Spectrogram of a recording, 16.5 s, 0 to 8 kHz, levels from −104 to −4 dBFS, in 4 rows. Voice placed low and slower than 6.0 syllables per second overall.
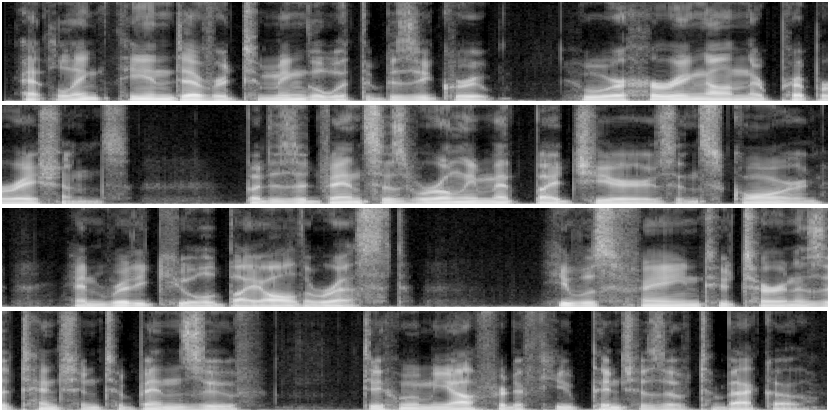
Yes: very low, 90 Hz; 5.4 syllables/s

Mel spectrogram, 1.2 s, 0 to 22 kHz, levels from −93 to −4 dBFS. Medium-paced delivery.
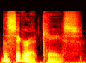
Yes: average, 155 wpm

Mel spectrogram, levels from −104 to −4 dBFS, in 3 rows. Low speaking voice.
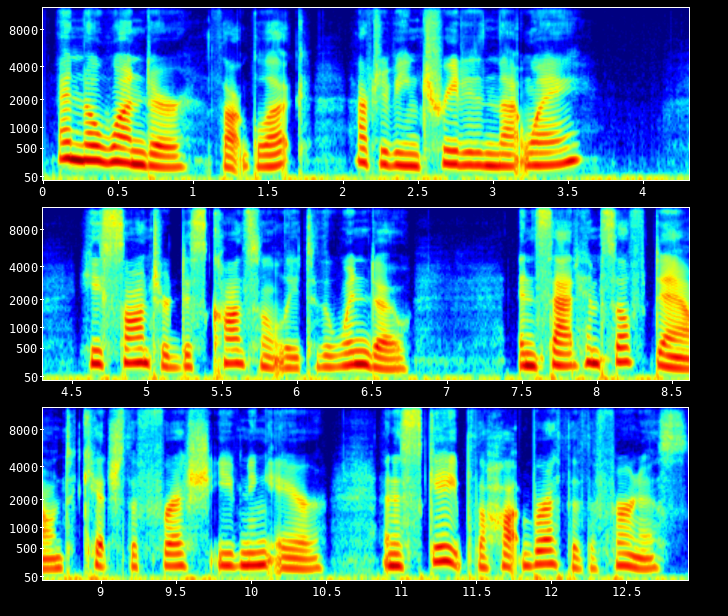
No: high, 205 Hz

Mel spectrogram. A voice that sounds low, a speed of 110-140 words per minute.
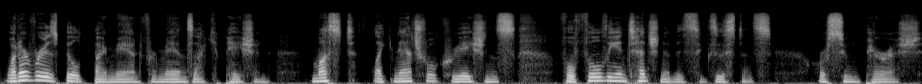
Yes: low, 130 Hz; slow, 135 wpm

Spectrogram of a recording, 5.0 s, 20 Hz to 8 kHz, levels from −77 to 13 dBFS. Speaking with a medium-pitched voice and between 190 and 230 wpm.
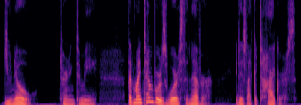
Yes: medium, 180 Hz; fast, 205 wpm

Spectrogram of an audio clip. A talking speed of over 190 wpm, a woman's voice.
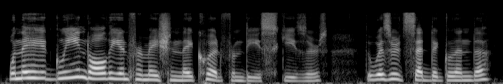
Yes: fast, 205 wpm; female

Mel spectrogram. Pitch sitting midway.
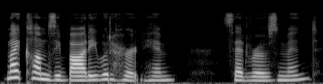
No: high, 210 Hz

